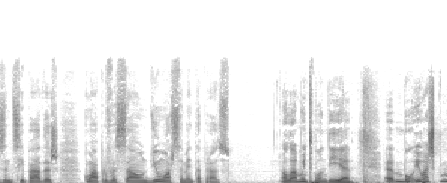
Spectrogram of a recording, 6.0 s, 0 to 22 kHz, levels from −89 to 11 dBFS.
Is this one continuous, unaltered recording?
yes; 0 cuts

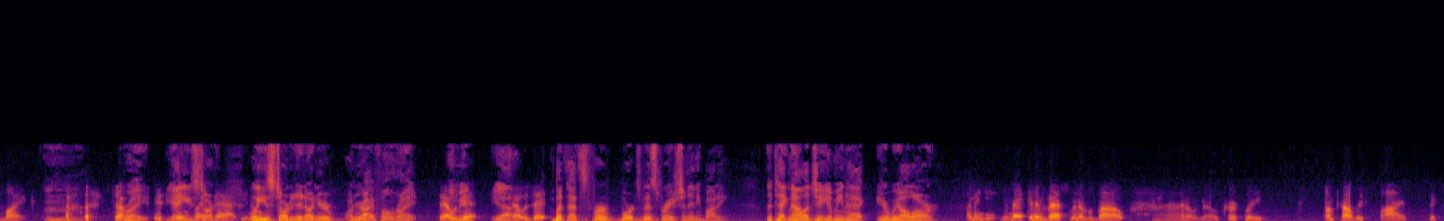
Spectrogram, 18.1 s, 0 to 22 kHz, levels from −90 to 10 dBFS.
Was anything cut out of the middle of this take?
yes; 2 cuts; at 5.5 s, 7.1 s

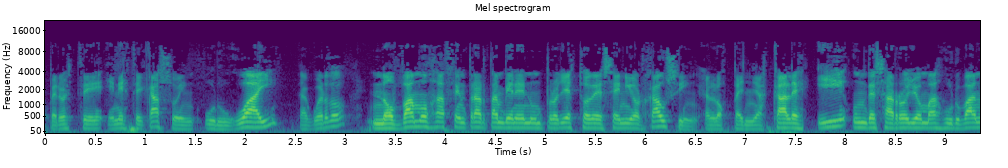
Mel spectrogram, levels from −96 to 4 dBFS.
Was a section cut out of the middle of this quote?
yes; 2 cuts; at 3.1 s, 7.6 s

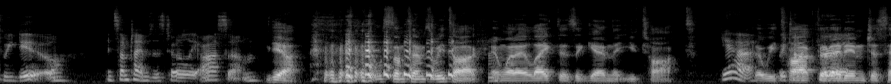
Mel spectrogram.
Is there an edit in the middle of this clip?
yes; 1 cut; at 4.9 s

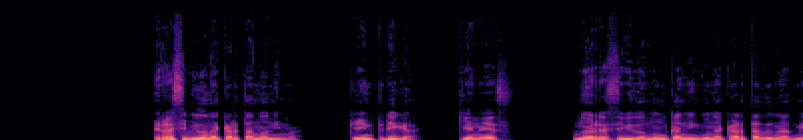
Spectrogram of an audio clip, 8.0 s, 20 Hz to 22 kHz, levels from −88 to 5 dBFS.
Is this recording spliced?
yes; 1 cut; at 3.3 s

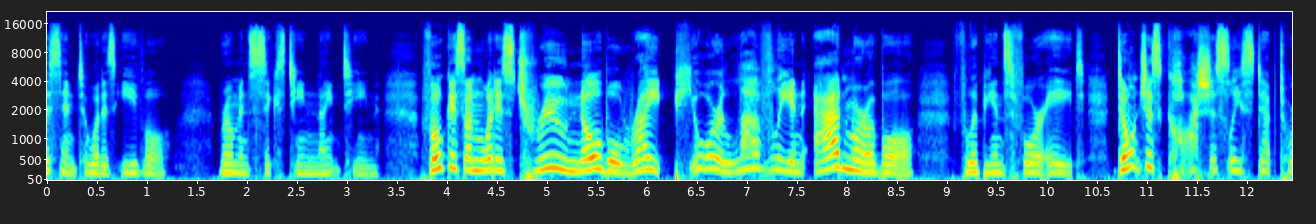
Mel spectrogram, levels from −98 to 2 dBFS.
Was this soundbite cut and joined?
no; 0 cuts

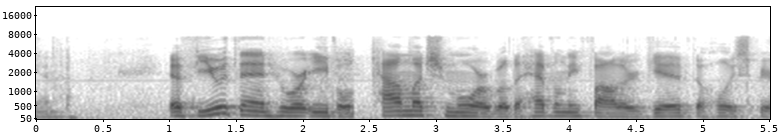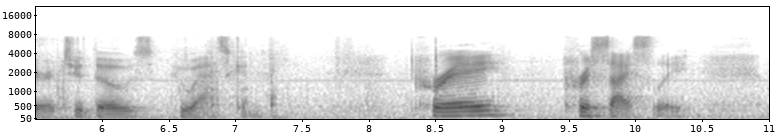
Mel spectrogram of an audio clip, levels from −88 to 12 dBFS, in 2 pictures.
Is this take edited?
yes; 1 cut; at 2.4 s

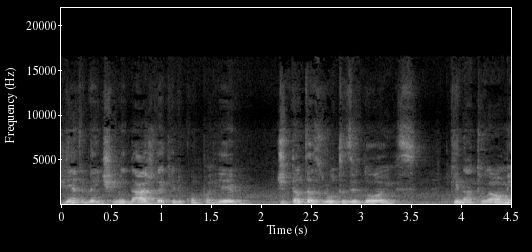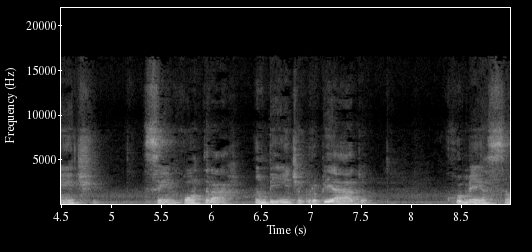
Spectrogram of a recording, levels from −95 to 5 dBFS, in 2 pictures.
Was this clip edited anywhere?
yes; 2 cuts; at 2.0 s, 3.8 s

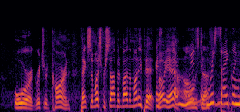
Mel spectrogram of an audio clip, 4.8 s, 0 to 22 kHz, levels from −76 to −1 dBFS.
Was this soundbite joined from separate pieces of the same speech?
yes; 1 cut; at 3.1 s

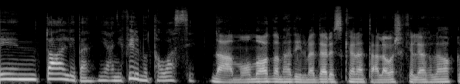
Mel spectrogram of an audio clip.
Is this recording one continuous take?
no; 1 cut; at 2.0 s

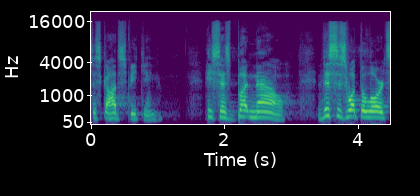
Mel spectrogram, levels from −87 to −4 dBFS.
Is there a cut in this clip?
no; 0 cuts

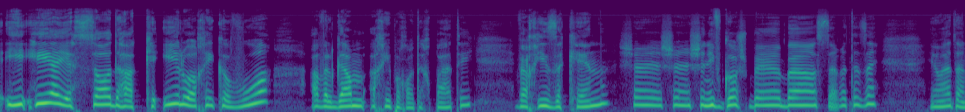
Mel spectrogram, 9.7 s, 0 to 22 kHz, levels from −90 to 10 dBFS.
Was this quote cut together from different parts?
no; 0 cuts

